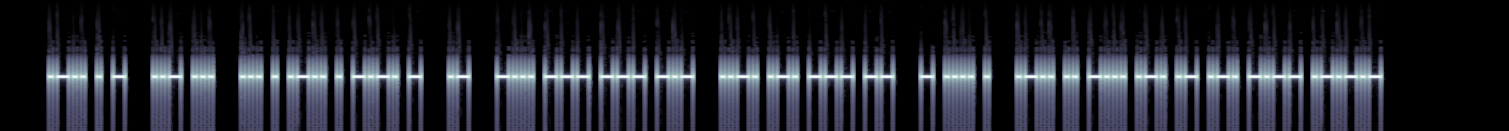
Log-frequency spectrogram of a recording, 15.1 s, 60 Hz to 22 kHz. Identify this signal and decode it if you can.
Morse code, heard as a keyed tone, about 30 wpm, 700 Hz. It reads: LET US SELECT A BOOK FROM THE LIBRARY.
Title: Sentences from Top 1300 Words 30wpm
